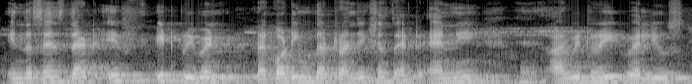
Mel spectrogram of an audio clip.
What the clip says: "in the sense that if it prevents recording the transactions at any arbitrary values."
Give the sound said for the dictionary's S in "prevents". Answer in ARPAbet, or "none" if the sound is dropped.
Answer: none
